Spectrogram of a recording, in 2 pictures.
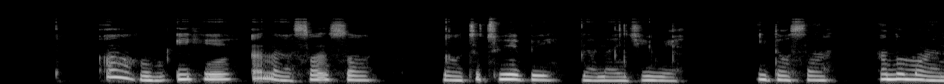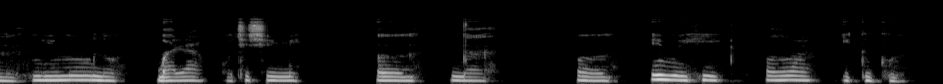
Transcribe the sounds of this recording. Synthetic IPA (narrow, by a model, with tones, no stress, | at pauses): ɔ˦˨bʊ˨i˦he˦a̰˦na˨a˨sɔ˦n̩˦sɔ˦ | nɔ˨tu˦tu˦e˦be˦ | na˨na˨ɪ˨d͡ʒi˦ɾi˨a˨ | ɪ˦dɔ˦sa˦ | a˦nʊ˦ma˨a˨nʊ˨ni˦mu˦lo˨ | ɡ͡ba˨ɾa˦ | ɔ˨t͡ʃi˦t͡ʃi˦ɾi˦ | ɔ˨m̩˨ | na˨ | ɔ˨m˨ | e˦ŋʷe˨hi˦ | ɔ˦ŋʷa˦ | i˨ku˨kʰu˨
